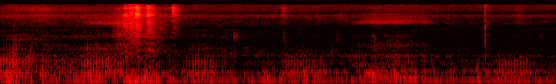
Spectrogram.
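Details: Domestic cat purring in a steady, deep continuous rumble alongside a snoring companion, with brief rustles and a soft hiss partway through.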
